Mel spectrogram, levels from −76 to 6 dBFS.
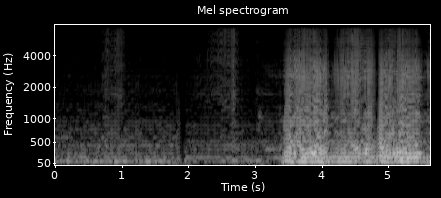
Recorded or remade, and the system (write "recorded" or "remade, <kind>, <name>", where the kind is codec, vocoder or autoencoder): remade, vocoder, BigVGAN v2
